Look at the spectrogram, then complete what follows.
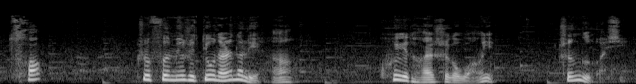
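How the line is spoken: Soft muttering. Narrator (Chinese): 荣琪终于是忍不住了，轻声的嘀咕着

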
